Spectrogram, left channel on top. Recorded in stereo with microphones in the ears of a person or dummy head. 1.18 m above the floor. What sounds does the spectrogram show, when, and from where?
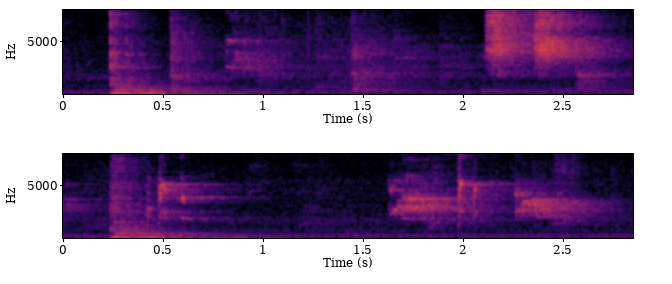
0.2 s a thud: 35° left (ahead or behind), 3 m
